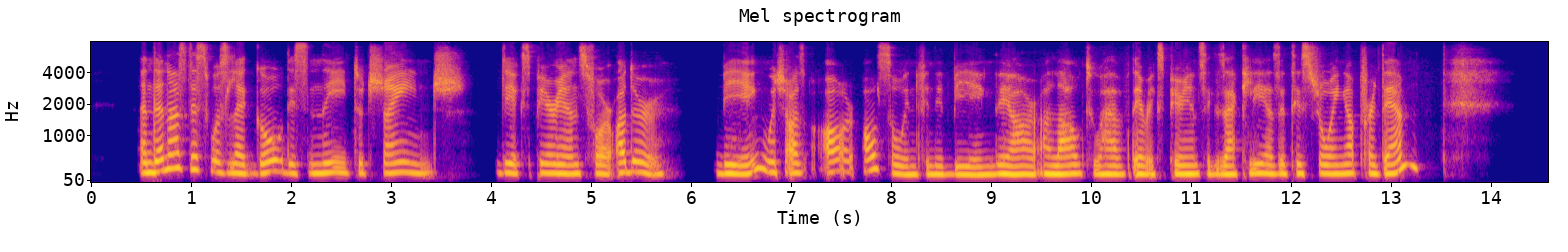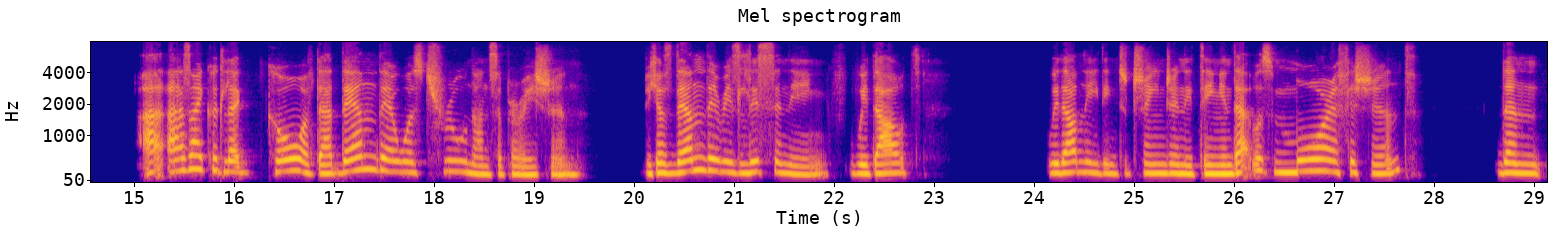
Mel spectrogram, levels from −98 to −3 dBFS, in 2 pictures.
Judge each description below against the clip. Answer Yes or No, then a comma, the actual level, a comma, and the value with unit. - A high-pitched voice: Yes, high, 195 Hz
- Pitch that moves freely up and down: No, average, 3.3 semitones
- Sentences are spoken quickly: No, slow, 135 wpm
